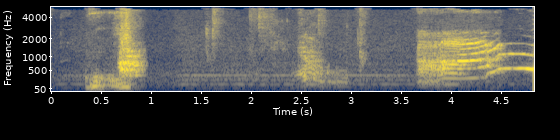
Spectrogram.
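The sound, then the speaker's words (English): A dog howls at night: a few short, scattered yelps and rustles give way to a sustained, wavering howl at the end. “There it is again. What's with that dog tonight? Goddamn werewolf.”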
